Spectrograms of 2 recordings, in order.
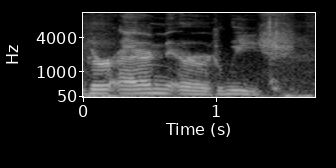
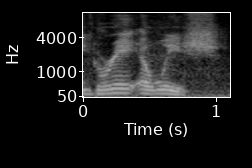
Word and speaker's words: Greenwich: Actually, guys, it's pronounced Greenwich. No, If you do the Dutch, it'd be Greenwich.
